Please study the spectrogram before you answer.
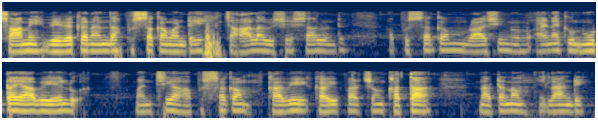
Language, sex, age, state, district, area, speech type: Telugu, male, 18-30, Telangana, Mahbubnagar, urban, spontaneous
